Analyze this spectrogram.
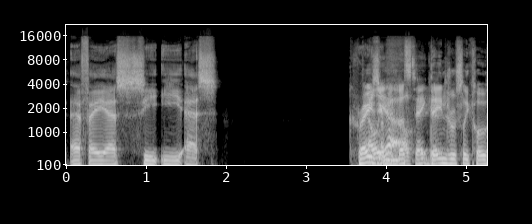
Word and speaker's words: fasces: I'm not sure if you pronounce it right, but it's fasces. Fasces.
